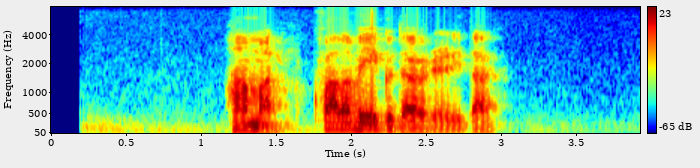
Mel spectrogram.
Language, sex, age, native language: Icelandic, male, 30-39, Icelandic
